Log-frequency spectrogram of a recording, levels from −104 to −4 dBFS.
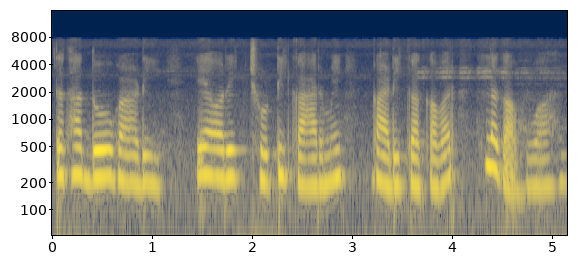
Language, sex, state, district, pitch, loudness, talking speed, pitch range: Hindi, female, Chhattisgarh, Raipur, 215 Hz, -17 LUFS, 175 wpm, 190-230 Hz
